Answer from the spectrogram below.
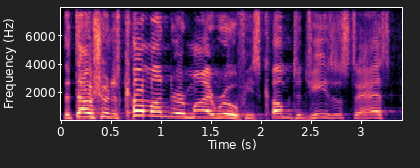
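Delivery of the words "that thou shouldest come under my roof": pleading centurion. Acted. Voicing humble centurion.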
